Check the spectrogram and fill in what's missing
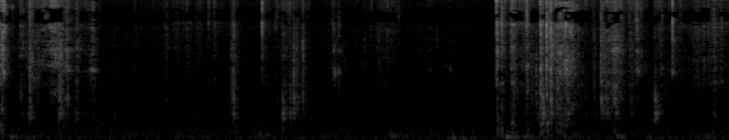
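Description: A solid dark blue bar of soap, held in the hand, is shaved and scraped with a metal blade. Quiet, crisp scratchy bursts with a bright, brittle texture come in an irregular rhythm, growing louder and denser toward the end.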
